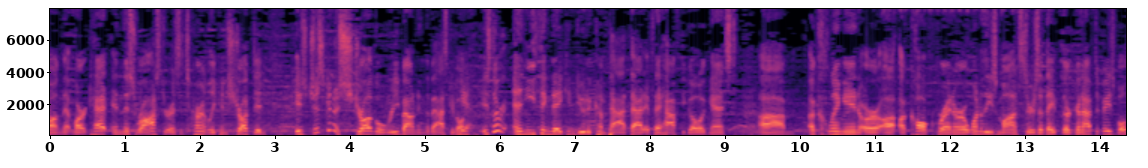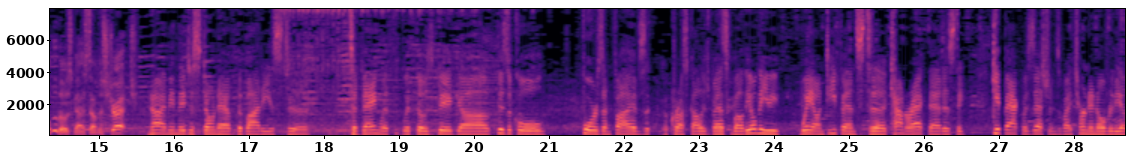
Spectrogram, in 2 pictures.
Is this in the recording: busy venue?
yes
